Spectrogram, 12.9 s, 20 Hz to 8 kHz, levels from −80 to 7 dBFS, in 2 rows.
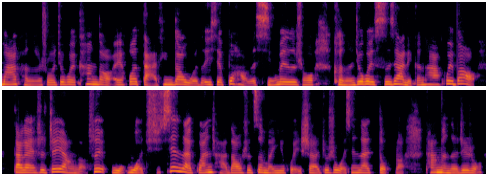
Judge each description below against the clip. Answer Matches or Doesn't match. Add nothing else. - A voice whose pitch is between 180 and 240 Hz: Matches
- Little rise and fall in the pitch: Doesn't match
